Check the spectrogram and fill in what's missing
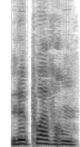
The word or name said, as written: le poivron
